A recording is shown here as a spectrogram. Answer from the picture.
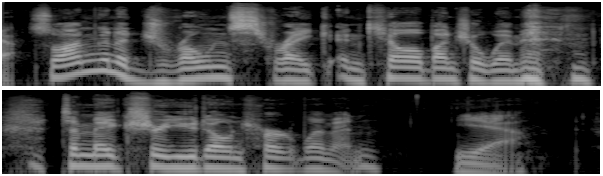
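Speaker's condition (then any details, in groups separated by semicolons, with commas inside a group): No condition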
